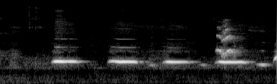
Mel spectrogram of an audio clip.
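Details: Cockatiels kept as pets, playing happily while hearing whistling; four clear, even whistled notes about half a second long, one ending in a brief shrill squawk, then a rising chirp at the end.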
